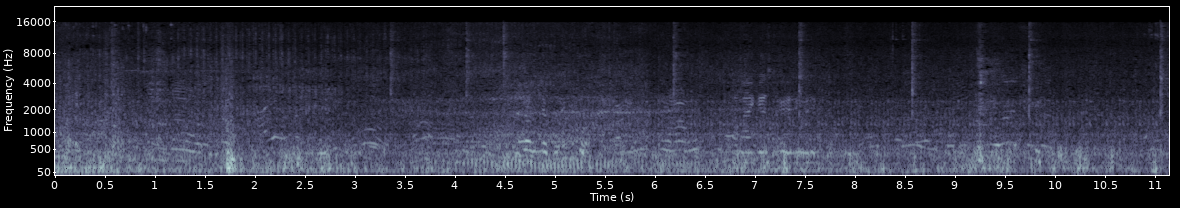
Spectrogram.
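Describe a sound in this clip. A crowd of men talk and murmur nearby outdoors.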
